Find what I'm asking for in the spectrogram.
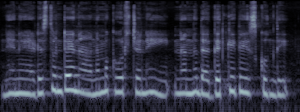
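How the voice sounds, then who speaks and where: A woman's voice: high-pitched, flat delivery, moderate pace, dark tone, breathy edge. A woman narrating her own romance audio novel in the first person, reading in an emotional storytelling manner. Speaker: writer and narrator.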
